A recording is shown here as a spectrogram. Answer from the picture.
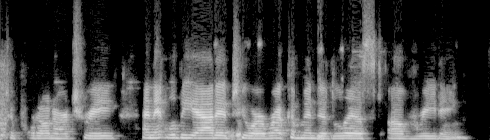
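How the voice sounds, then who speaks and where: A plain, everyday voice moves at a moderate pace. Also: woman. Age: 60s. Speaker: secular society organizer. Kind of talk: event announcements. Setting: video call.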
